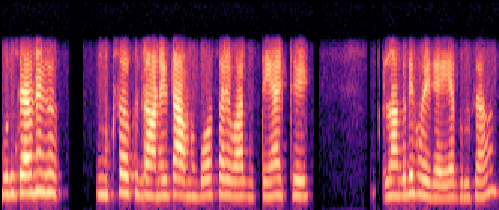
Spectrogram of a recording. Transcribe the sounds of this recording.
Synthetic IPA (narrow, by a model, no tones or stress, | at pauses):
ɡʊɾuːsɛːbnẽː | mʊksəkʰɪd̪ɾaːneːʈaːʋnũːbɔːt̪saːɾeːʋaːɾd̪ɪt̪ːeːãːɪt̪ʰːeː | lə̃ŋɡd̪eːɦoːeːɡəeːɛːɡʊɾuːsɛːb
